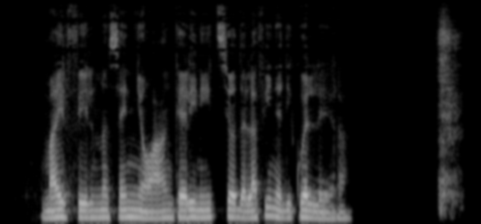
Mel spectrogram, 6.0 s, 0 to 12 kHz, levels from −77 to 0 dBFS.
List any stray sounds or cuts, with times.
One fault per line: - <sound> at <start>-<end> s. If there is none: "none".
- sneeze at 5.4-5.8 s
